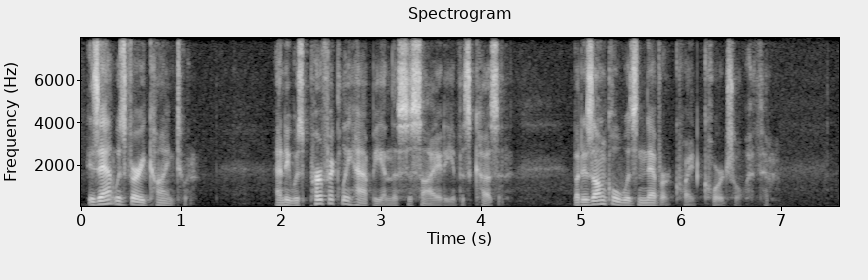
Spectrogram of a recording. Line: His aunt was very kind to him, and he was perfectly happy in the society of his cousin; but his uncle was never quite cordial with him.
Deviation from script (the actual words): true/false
false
